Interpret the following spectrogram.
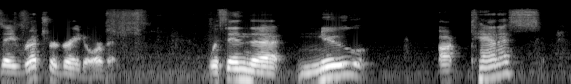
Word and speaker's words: Nu: It's just it's spelled NU, so we're pronouncing it new.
